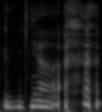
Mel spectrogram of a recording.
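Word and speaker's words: jña: In Sanskrit, it's JN, and it's pronounced gna, gna. Some people say gna, but that's a little bit like a lazy tongue.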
